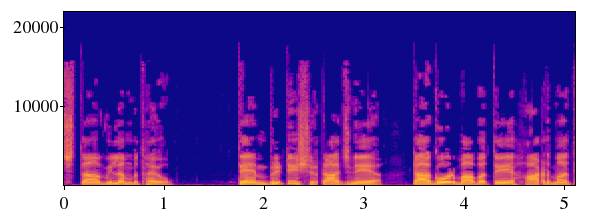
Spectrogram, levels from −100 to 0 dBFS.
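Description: Separately encoded pieces of this speech clip were joined without trimming the encoder's start-up delay and last-frame padding, leaving a gap at a join of encoded pieces twice. Right after "તેમ બ્રિટિશ", at 2.54 s, the audio drops into about 44 ms of silence, and at 4.74 s a second gap lasts about 34 ms. Each has sudden edges, softened by the codec, before the sound resumes exactly where it broke off.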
